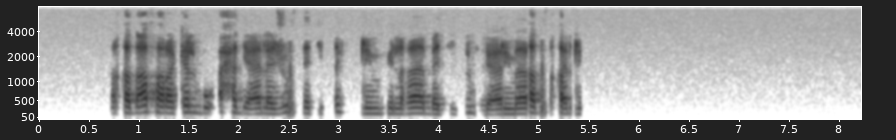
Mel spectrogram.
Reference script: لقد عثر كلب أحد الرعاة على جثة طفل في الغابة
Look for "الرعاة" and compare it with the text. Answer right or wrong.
wrong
